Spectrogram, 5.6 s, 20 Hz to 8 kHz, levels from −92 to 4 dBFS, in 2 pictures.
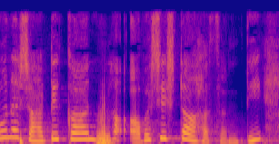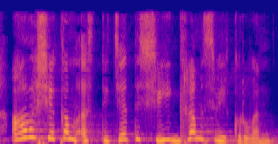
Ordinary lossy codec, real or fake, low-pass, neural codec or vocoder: MP3, 48 kbps; real; 7.2 kHz; none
